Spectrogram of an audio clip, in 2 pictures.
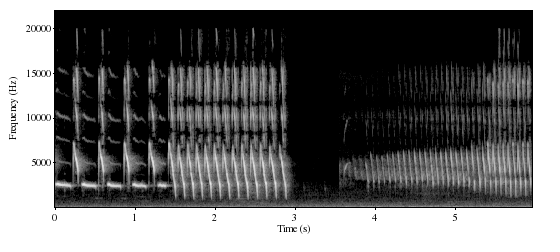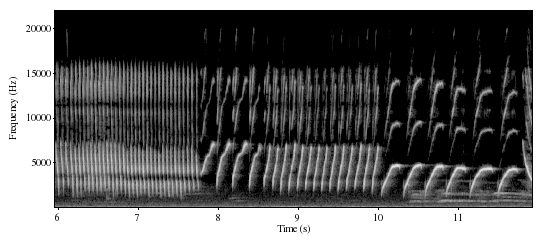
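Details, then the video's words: Young canary singing long rolls as a lure for other canaries: rapid trill, a brief pause, a long rising buzzy roll, then fast trills and crisp repeated whistles. "Seketika Burung Kenari Lain Ikut Gacor Ngeroll Panjang! Pancingan Ampuh Kenari Paud"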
